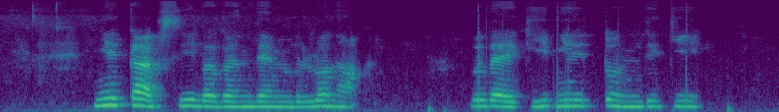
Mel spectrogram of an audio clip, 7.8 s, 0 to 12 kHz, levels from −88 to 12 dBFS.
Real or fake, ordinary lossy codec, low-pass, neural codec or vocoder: real; Opus, 16 kbps; 10.8 kHz; none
